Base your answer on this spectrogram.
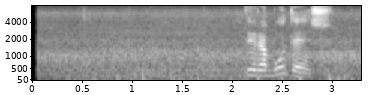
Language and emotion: Russian, neutral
